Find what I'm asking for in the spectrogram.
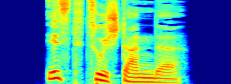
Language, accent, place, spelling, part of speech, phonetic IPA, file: German, Germany, Berlin, Istzustande, noun, [ˈɪstt͡suˌʃtandə], De-Istzustande.ogg
- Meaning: dative of Istzustand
